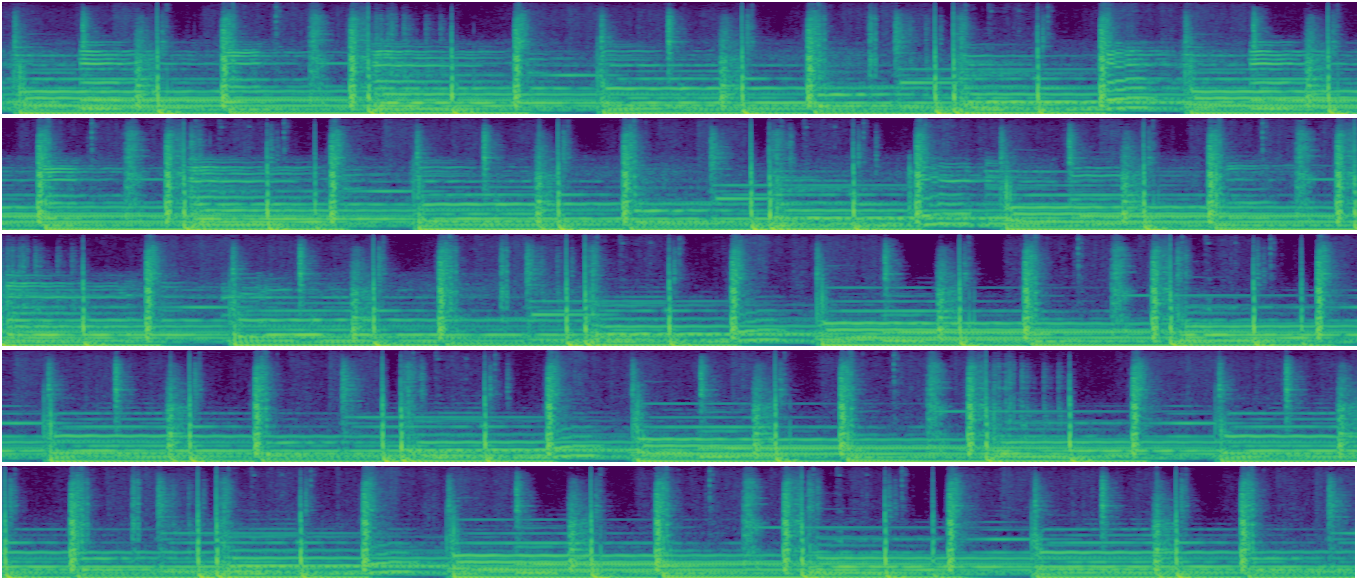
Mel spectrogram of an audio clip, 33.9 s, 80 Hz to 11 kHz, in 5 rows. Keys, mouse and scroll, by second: 0.9-5.5 drag, 6.9-8.2 scroll down 8, 8.2 click, 8.7-9.0 middle drag, 9.0 scroll up 2, 10.4-13.5 drag, 13.9 scroll down 1, 14.1-14.6 middle drag, 14.6 shift+d, 17.2-17.5 middle drag, 17.5 g, 18.8 r, 20.3 r, 22.4 shift+d, 23.5 r, 26.6-28.6 middle drag, 28.6-30.3 scroll up 3, 30.3-33.4 middle drag, 33.5 middle click.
